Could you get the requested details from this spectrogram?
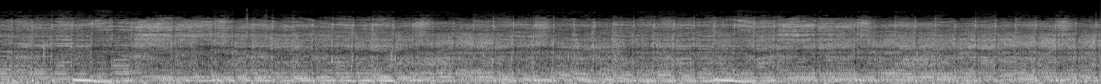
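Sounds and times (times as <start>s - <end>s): rock music with guitar: 0.0s - 11.0s.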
